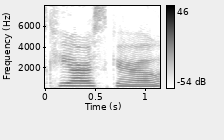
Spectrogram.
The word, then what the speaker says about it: Chiaroscuro: Well, the name is Chiaroscuro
